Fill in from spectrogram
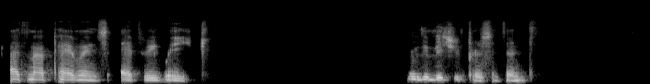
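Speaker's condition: Cerebral palsy; speech impairment

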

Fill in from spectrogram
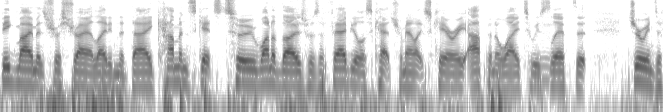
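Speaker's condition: No condition

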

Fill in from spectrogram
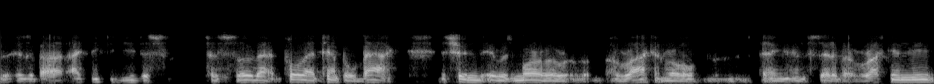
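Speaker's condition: Parkinson's; past cancer

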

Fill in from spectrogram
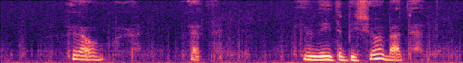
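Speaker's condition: ALS; ALS diagnosed by specialist neurologist, breathlessness near Charles River Boston, walking problems

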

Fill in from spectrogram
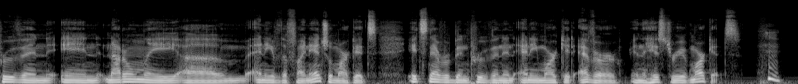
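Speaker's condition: No condition

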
